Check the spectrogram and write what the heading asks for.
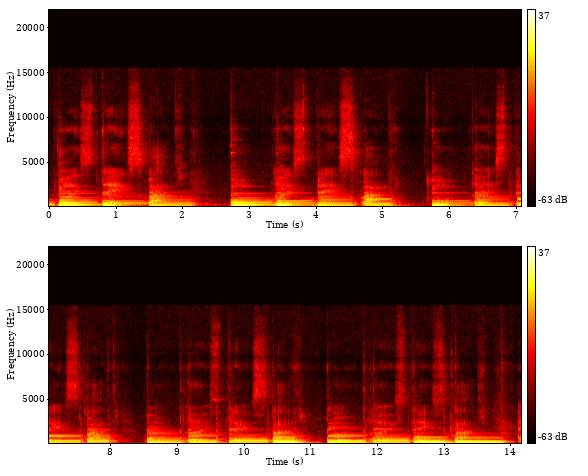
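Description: Nylon-string classical guitar played slowly one note at a time, in five groups of four notes, each group stepping down the C major scale, with a short break between groups. This is a descending four-note sequence exercise starting from C, then B, A, G and F.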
